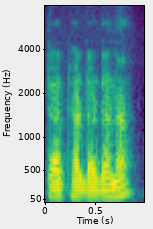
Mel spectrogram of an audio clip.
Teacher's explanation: ट की जो पंक्ति होती है ट ठ ड ढ ण, ये आपके मूर्धन्य होते हैं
